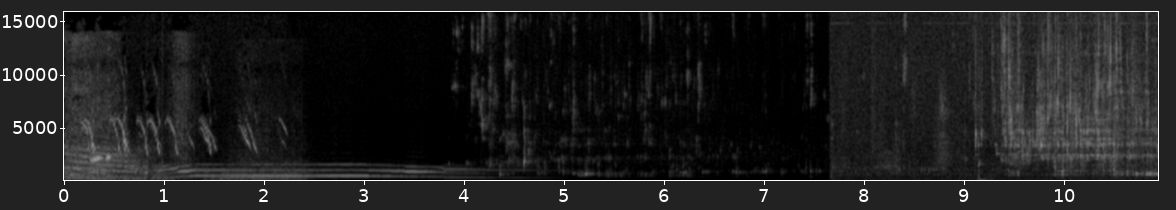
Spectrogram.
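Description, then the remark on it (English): A rooster crows at the start, followed by scattered drips, then a steady gurgling splash of wine being poured into a glass that continues to the end. No one speaks. “Okay, you can stop pouring.”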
